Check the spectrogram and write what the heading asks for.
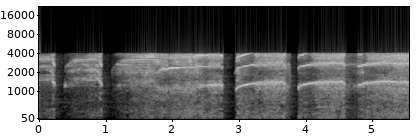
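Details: Young peregrine falcons at Moszna near Pruszków begging while fed breakfast: long, harsh wailing screams with thin rising whistled overtones, sustained for over a second each, broken by short pauses.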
